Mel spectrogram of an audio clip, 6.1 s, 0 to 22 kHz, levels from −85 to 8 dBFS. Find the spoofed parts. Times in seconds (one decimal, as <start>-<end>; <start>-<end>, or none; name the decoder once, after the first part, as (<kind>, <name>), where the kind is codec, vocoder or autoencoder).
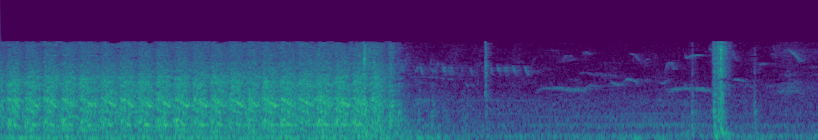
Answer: none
